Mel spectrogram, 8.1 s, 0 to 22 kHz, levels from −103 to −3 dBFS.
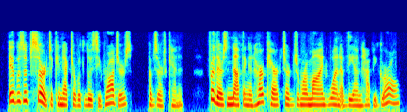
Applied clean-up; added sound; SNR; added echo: none; none; none; none.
